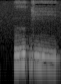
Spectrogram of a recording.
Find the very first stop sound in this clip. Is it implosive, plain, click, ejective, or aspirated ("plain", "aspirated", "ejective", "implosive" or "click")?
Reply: implosive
